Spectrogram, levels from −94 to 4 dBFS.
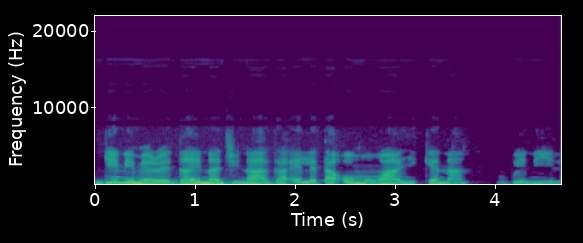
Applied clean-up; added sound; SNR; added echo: none; none; none; none.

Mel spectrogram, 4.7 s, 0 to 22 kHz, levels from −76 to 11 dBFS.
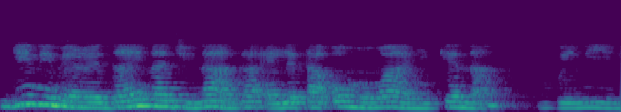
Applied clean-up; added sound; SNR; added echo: none; none; none; reverberation time 0.5 s.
